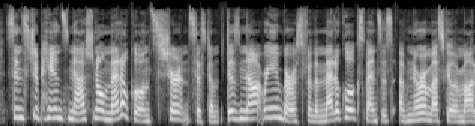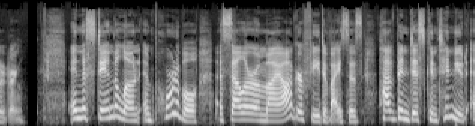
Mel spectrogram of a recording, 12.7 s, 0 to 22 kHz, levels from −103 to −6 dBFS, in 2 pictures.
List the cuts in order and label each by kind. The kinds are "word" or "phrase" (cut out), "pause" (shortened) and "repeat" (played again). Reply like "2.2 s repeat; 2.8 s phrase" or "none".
none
